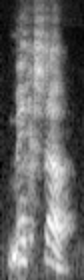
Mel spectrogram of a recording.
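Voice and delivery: ordinary delivery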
